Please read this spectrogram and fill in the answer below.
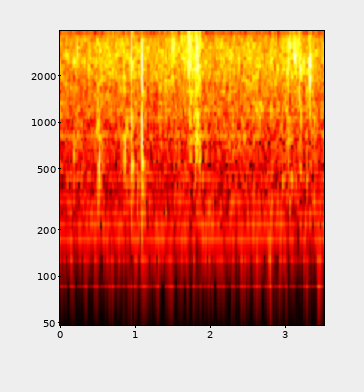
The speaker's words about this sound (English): So give me just a moment, take a sip of water here.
